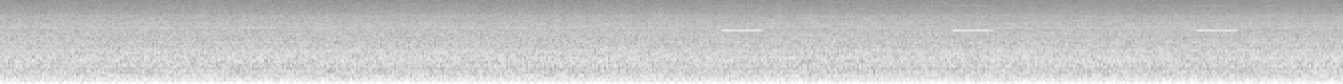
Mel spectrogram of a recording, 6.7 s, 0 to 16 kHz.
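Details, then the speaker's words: 2003 Honda CR-V after timing chain repair: smooth, even idle around 900 rpm, steady low hum with no knocks, ticks or misses, long-term fuel trims near zero, spark advance good, no codes; normal healthy idle. "this thing seems like it's running really good we're running it like 900 RPM spark advance is good IAT"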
